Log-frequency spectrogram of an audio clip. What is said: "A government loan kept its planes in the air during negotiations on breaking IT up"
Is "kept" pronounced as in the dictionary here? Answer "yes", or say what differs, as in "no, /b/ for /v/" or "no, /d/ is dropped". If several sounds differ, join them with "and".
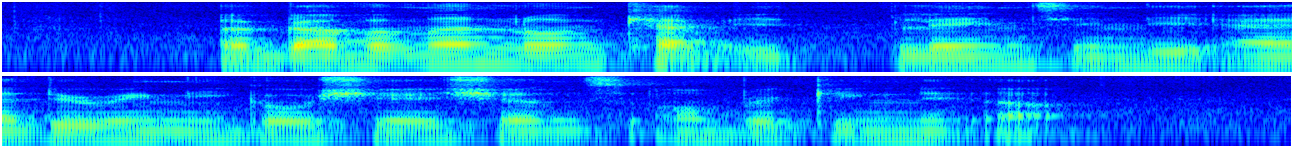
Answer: no, /t/ is dropped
